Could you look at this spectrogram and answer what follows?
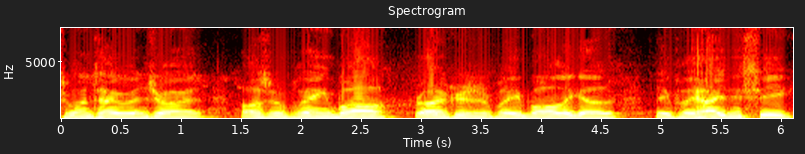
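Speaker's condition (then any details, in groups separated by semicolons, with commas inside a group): Deafness; finds sound way too loud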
